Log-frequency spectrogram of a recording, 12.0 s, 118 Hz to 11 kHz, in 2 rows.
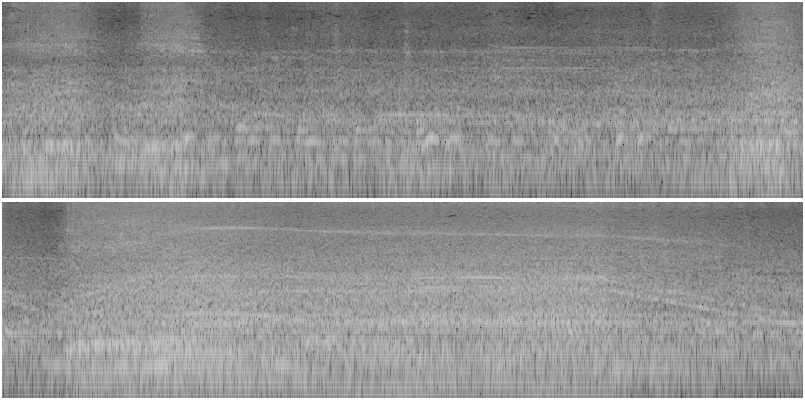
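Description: Caterpillar 980G wheel loader's diesel engine running, revving up about six and a half seconds in and holding high revs for about four seconds with a faint high whine, then dropping back near the end.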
